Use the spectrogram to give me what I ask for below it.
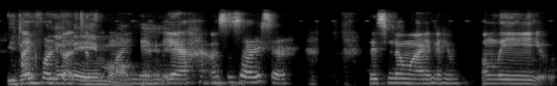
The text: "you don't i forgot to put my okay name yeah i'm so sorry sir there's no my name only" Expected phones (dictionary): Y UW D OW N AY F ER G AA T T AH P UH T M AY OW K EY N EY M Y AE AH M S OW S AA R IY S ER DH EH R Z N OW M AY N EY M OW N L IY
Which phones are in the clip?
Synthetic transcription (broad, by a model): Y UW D AY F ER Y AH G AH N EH M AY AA IH N EY M Y AE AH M S OW S AA R IY S ER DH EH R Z N OW M AY N EY M OW N L IY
